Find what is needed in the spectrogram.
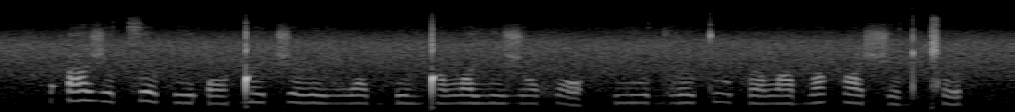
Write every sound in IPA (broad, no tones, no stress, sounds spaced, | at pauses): ʔ a ʒ ɐ t͡s ɛ p e ʔ ɔ ŋ͡ǃ ɛ t͡ʃ ɤ ɭ e v ɔ b ʔ e ŋ͡ǃ ɐ lˠ e lʲ ɐ ʒ ɔ f ɔ | lʲ ɤ d v ɛ tʷ ɤ p ɛ lˠ a b ɐ qʷ a ʃ ə d ǁ ə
